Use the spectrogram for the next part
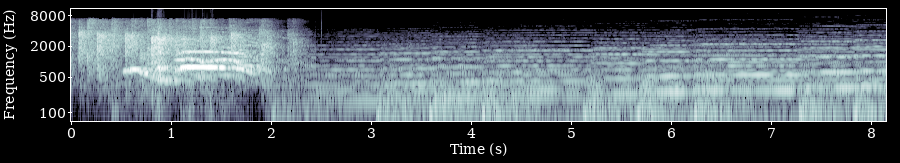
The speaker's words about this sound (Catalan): S'aixequen, aplaudeixen cada vegada més i... Sou els millors pallassos del món! Extraordinari! És el millor espectacle d'aquest circ! Això ha estat un èxit! Un últim aplaudiment per aquests magnífics pallassos!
